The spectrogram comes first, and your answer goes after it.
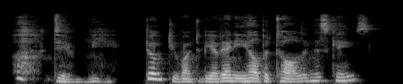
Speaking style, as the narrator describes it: asked sadly

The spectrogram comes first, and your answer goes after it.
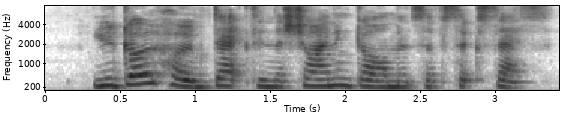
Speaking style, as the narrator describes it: he said

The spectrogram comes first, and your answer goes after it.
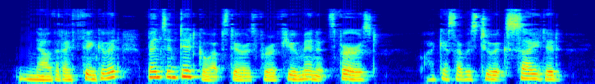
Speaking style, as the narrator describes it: added desperately

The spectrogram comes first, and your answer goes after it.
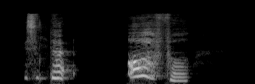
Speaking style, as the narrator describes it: She spoke in a stricken voice

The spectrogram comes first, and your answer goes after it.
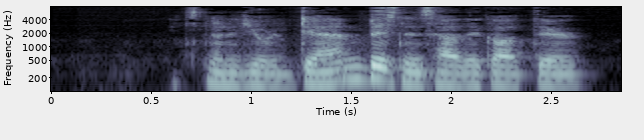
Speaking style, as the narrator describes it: said, his voice as cold and even as ever

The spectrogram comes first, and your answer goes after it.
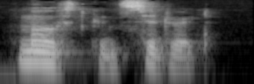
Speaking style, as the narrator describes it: murmured Vance

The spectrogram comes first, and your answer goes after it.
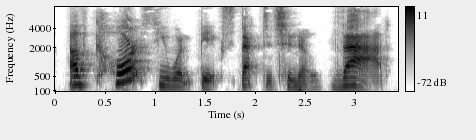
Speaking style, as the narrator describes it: she said in her nastiest voice

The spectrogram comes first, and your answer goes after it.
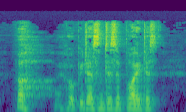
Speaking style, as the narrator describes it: sighed Vance

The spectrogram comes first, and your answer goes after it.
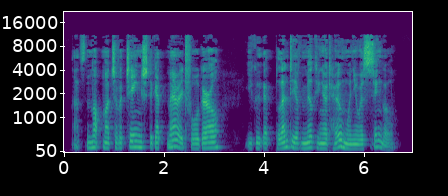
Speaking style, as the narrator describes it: old Silas will grunt

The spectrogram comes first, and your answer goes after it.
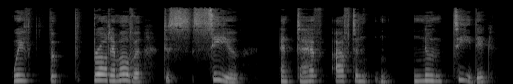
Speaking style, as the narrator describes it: Joel stutter with even more pride than Dave

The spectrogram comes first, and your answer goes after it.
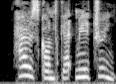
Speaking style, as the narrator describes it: panted

